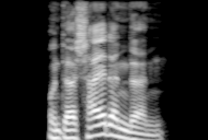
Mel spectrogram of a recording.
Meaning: inflection of unterscheidend: 1. strong genitive masculine/neuter singular 2. weak/mixed genitive/dative all-gender singular 3. strong/weak/mixed accusative masculine singular 4. strong dative plural
- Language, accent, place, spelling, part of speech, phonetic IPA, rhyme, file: German, Germany, Berlin, unterscheidenden, adjective, [ˌʊntɐˈʃaɪ̯dn̩dən], -aɪ̯dn̩dən, De-unterscheidenden.ogg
